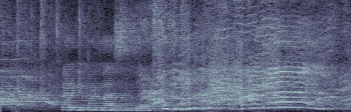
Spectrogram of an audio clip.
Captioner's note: laughs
